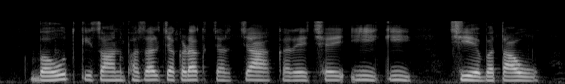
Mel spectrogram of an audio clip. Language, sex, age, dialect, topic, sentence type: Maithili, female, 56-60, Angika, agriculture, question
